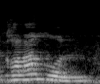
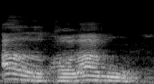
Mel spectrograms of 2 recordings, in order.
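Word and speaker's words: القلمُ: alif lam atau diawali cara membacanya juga beda bukan qolamun tapi alqolamu Nah itu ya Jadi alqalamu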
